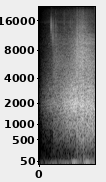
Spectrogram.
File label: FX CLAP; MIX FX; E-Lab; X Static Goldmine 2; akai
